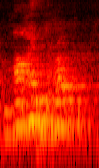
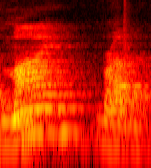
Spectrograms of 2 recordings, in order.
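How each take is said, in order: First: Higher, hushed and breaking; a sister's broken, near-whispered plea; grieving sister. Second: Quiet grieving emphasis. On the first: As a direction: let the words catch in grief. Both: Retold or imitated. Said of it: "a stronger emphasis from Mary".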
